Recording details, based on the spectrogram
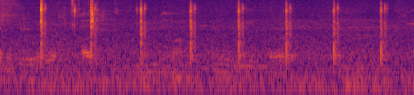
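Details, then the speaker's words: Diesel heater dosing pump in pump-priming mode in an Iveco Daily campervan; sharp, light ticks about twice a second, evenly spaced. Pump clicks normally, but the fuel line was later found split. "So first thing I'm going to do is put the diesel heater into pump mode to feed diesel. I just want to see whether it's actually pumping diesel and just needs to get it through, or whether it's actually given up."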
